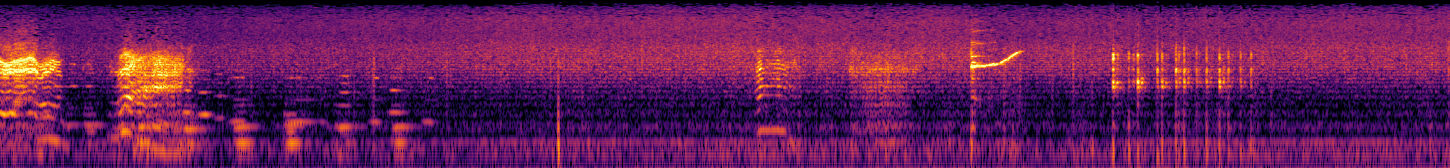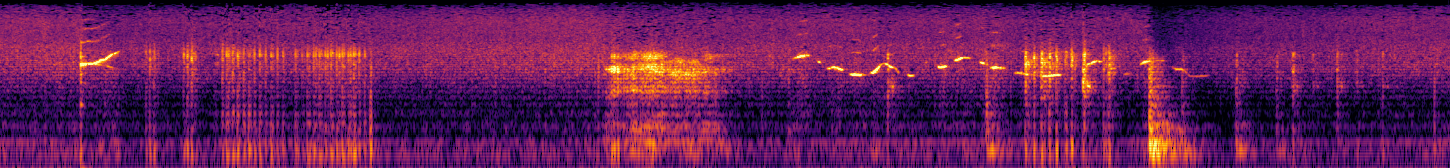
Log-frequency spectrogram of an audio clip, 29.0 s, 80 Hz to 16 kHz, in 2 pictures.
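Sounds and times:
low hum: 0.0s - 29.0s
click with rising whistle: 9.7s - 10.3s, 22.4s - 26.6s
squeaky clicks: 22.4s - 26.6s.

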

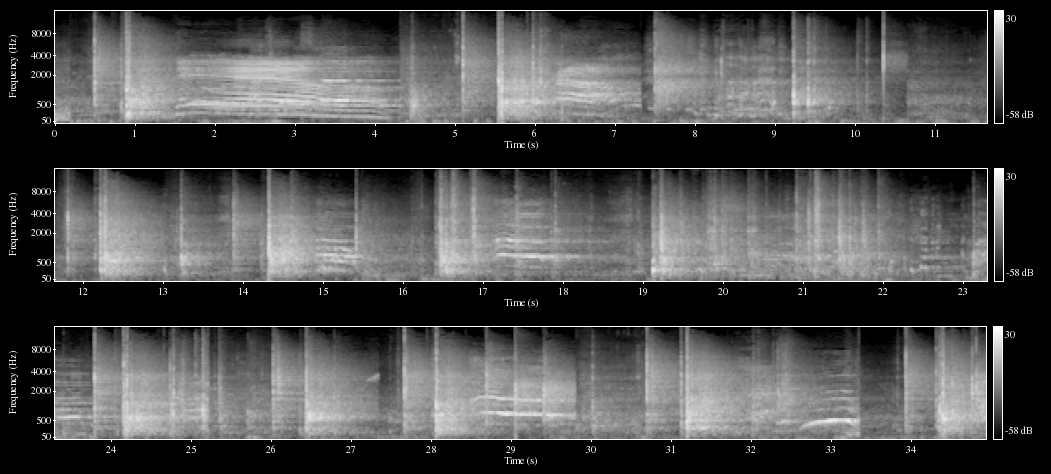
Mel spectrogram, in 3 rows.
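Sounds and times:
skateboard pops and landings: 0.4s - 1.4s, 4.4s - 6.3s, 11.8s - 15.6s, 23.8s - 31.8s, 33.8s - 34.9s
people shouting: 1.5s - 4.3s, 6.0s - 7.4s, 14.7s - 15.6s, 17.0s - 18.3s, 28.3s - 29.8s, 31.6s - 33.4s.

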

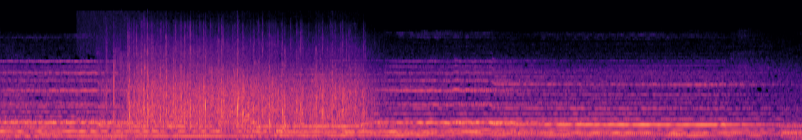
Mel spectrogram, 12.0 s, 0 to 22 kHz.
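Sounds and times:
background music: 1.2s - 5.8s
crowd applauding: 1.2s - 5.8s.

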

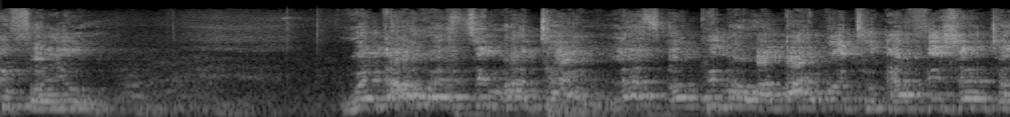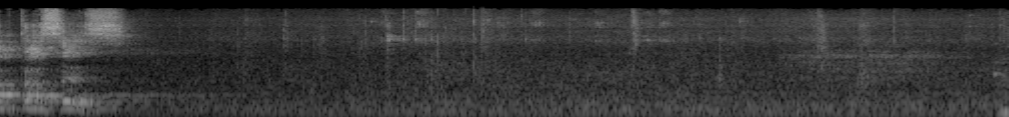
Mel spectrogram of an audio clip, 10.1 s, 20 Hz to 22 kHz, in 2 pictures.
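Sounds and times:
low sound system hum: 0.0s - 10.0s.

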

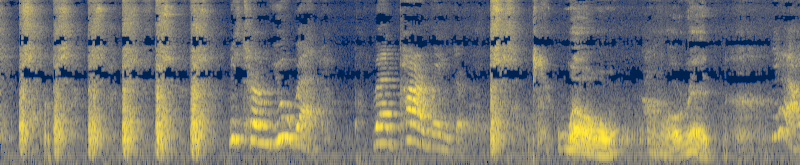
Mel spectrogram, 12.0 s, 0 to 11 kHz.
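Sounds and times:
rhythmic panting breaths: 0.0s - 3.4s, 10.8s - 11.7s.

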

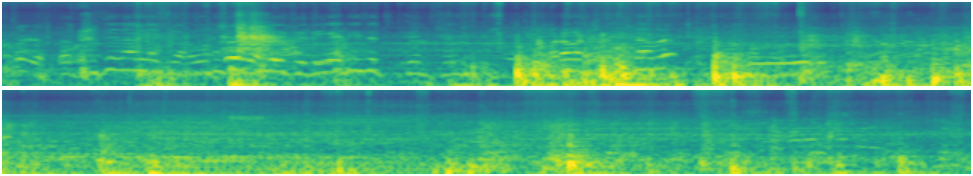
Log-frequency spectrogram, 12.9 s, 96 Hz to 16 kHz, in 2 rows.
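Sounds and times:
coconuts knocking onto pile: 0.0s - 12.9s.

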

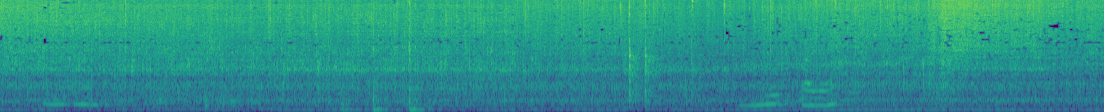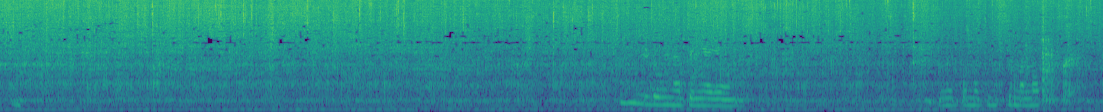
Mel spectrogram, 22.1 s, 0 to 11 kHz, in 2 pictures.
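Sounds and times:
chicken sizzling in a pan: 0.0s - 22.0s.

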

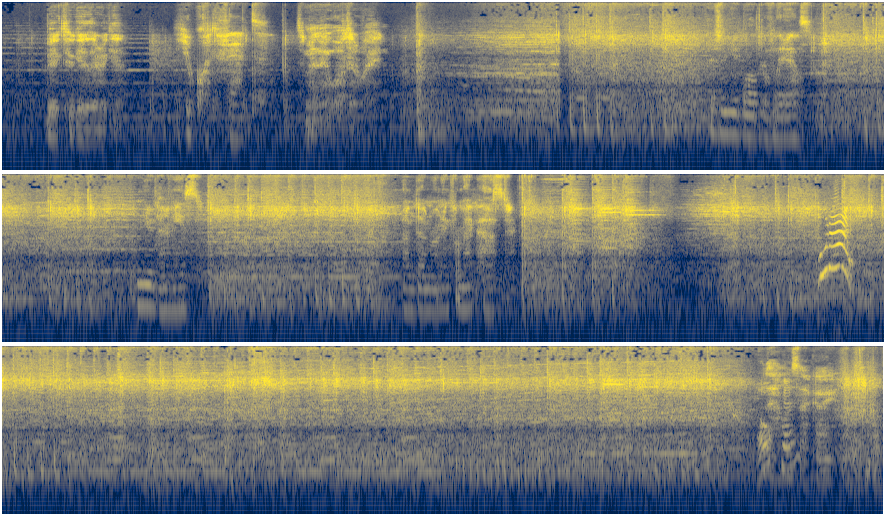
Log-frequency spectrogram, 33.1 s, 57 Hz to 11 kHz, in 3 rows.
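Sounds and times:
movie trailer music: 4.8s - 31.5s.

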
